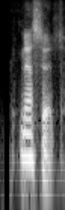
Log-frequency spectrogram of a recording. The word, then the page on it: Knesset: American English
